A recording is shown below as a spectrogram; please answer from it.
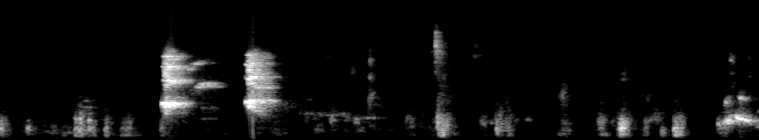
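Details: A litter of five blenheim Cavalier King Charles Spaniel puppies, born at New Year's, inside a home puppy pen. Two loud, high yipping barks open the sequence, followed by a string of short, soft clicks and whimpers.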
